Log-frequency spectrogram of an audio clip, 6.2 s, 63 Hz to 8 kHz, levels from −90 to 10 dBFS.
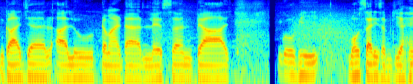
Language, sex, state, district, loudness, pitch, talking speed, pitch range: Hindi, male, Uttar Pradesh, Jalaun, -20 LUFS, 95 Hz, 95 wpm, 95-105 Hz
